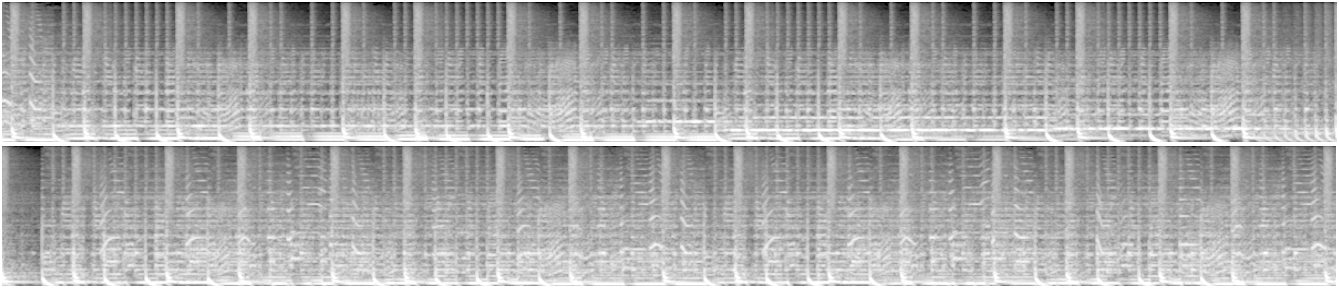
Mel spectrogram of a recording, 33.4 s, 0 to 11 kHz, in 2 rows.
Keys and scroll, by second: 15.9 Up, 17.2 Down.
